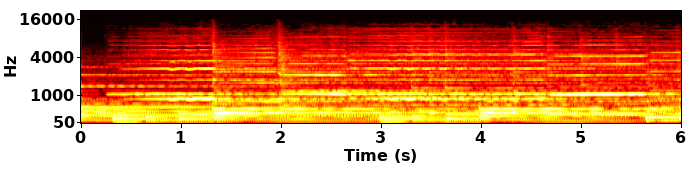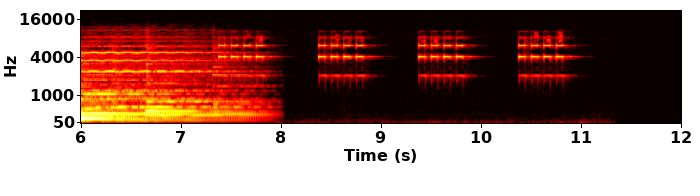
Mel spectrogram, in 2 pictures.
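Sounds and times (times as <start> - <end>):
digital alarm clock beeps: 7.4 - 11.1.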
